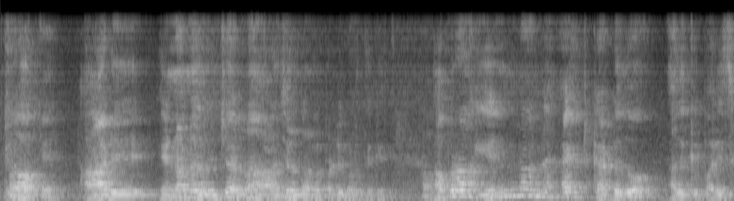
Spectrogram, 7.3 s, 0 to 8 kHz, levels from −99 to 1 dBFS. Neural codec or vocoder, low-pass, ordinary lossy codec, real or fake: vocoder, 24 kHz, 100 mel bands, Vocos; 7.2 kHz; none; fake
